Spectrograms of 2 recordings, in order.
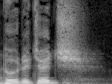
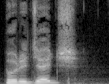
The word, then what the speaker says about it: Buttigieg: Okay, so at least they're all soft G's. It's J and J, Buttigieg, Buttigieg, Buttigieg.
